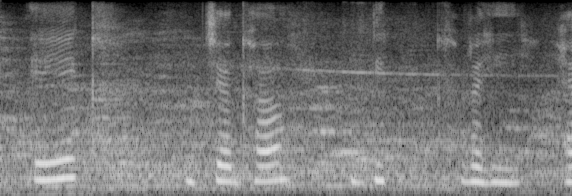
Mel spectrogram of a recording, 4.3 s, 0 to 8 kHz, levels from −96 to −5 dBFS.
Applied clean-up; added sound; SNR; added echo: none; Fixed-wing aircraft, airplane; 16 dB; none.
